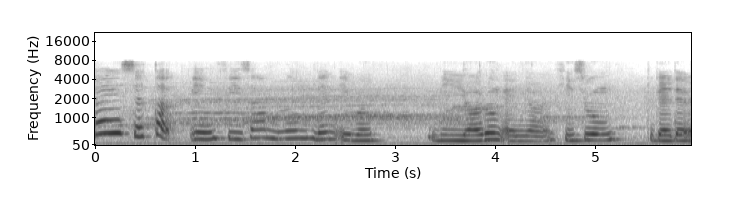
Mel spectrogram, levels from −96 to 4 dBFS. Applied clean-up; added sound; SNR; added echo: none; Applause / Cheering; 17 dB; none.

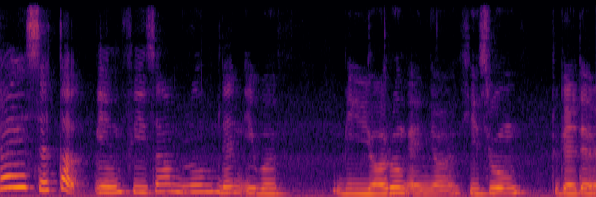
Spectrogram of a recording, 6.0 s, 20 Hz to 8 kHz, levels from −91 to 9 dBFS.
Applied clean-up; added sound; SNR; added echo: none; none; none; none.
